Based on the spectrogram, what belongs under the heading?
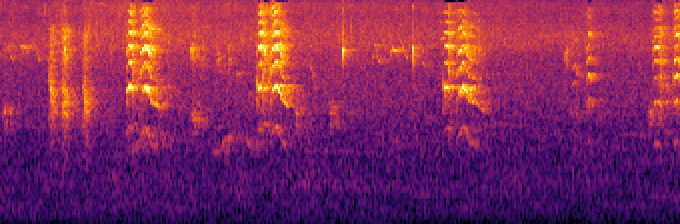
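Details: Greater racket-tailed drongo, an expert mimic, copying calls of Shikra, Rose-ringed Parakeet and Treepie: loud, harsh, high-pitched bursts, some doubled, coming about once a second with short quiet gaps over a faint steady background.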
